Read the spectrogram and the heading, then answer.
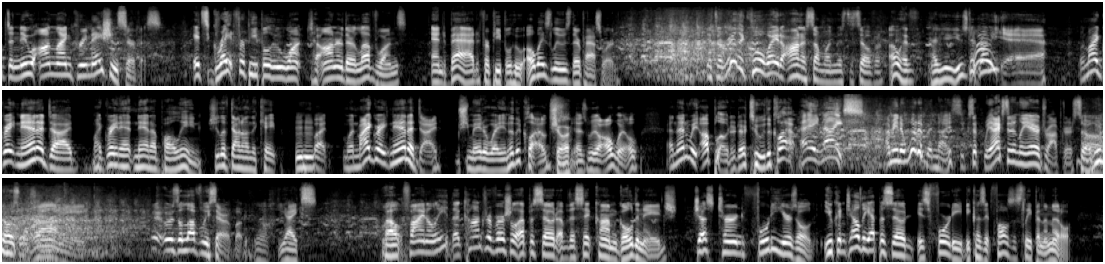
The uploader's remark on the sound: Recorded at Improv Asylum in Boston Massachusetts.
